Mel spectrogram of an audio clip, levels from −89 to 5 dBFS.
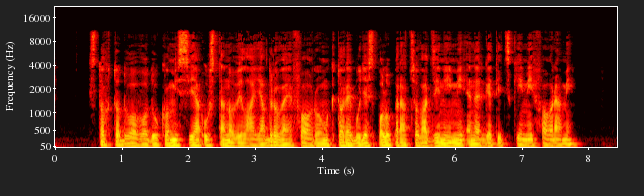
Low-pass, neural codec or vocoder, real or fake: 10.8 kHz; none; real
